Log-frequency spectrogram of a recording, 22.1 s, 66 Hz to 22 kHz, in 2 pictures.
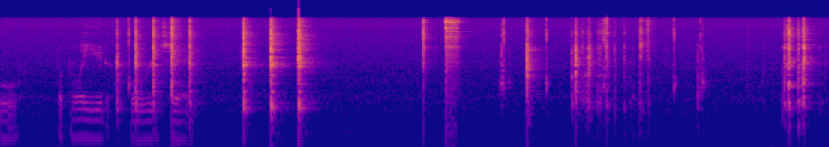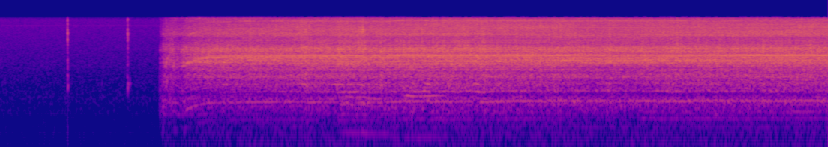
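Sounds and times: blender motor running: 0:13.2 - 0:22.0.

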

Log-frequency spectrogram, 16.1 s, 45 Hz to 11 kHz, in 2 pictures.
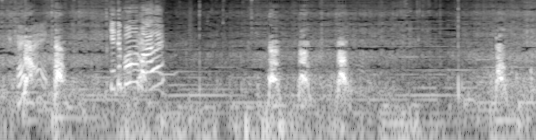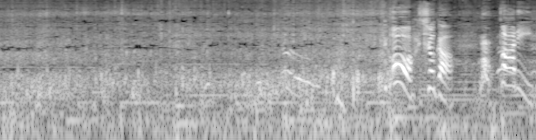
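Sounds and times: dogs splashing in water: 0:00.0 - 0:16.0
dog barking: 0:00.4 - 0:01.1, 0:04.0 - 0:05.3, 0:07.4 - 0:07.7, 0:15.3 - 0:15.6.

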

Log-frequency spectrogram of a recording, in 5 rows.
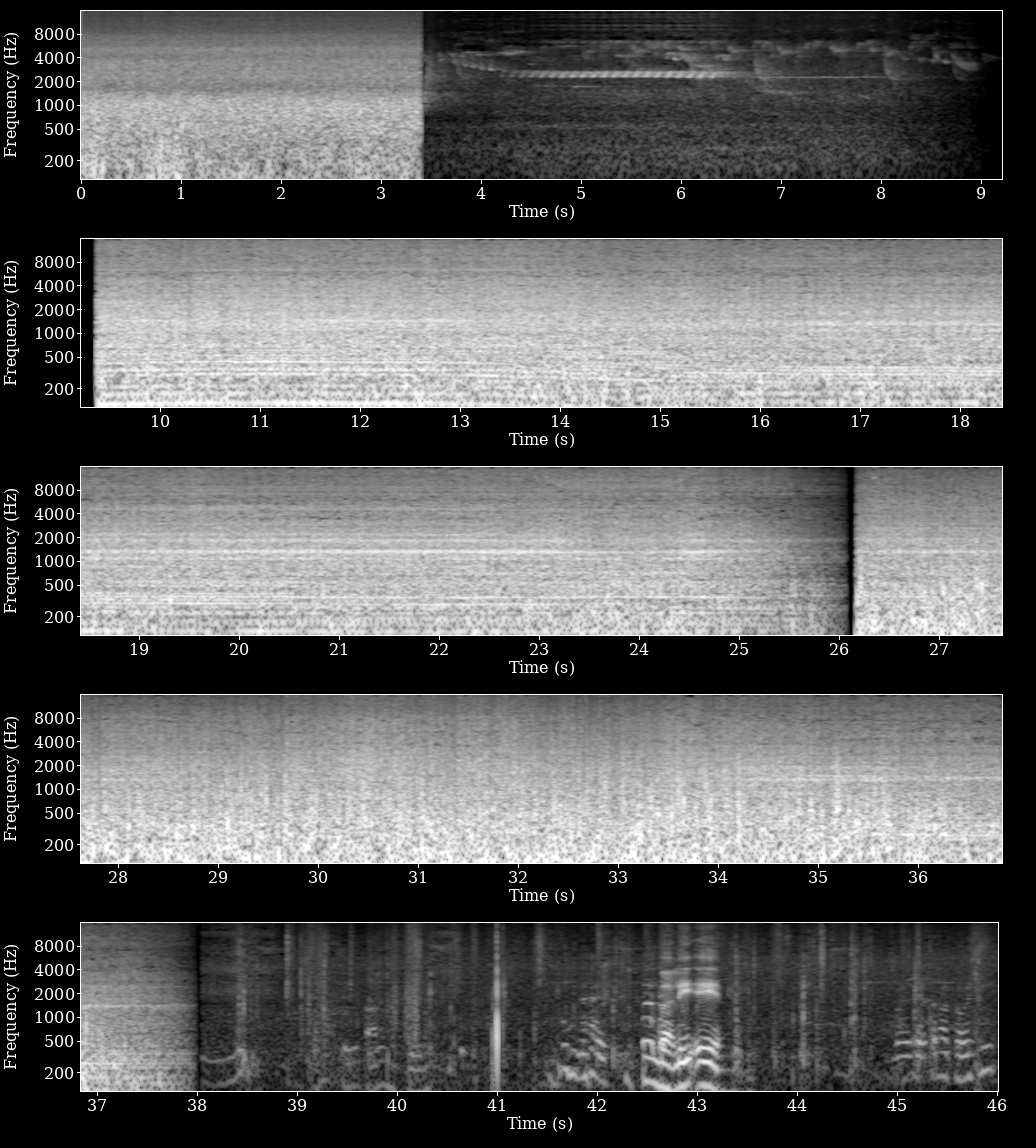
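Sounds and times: wind on microphone: 0:00.0 - 0:03.4, 0:25.4 - 0:37.4
motorcycle engine running: 0:09.4 - 0:38.0.

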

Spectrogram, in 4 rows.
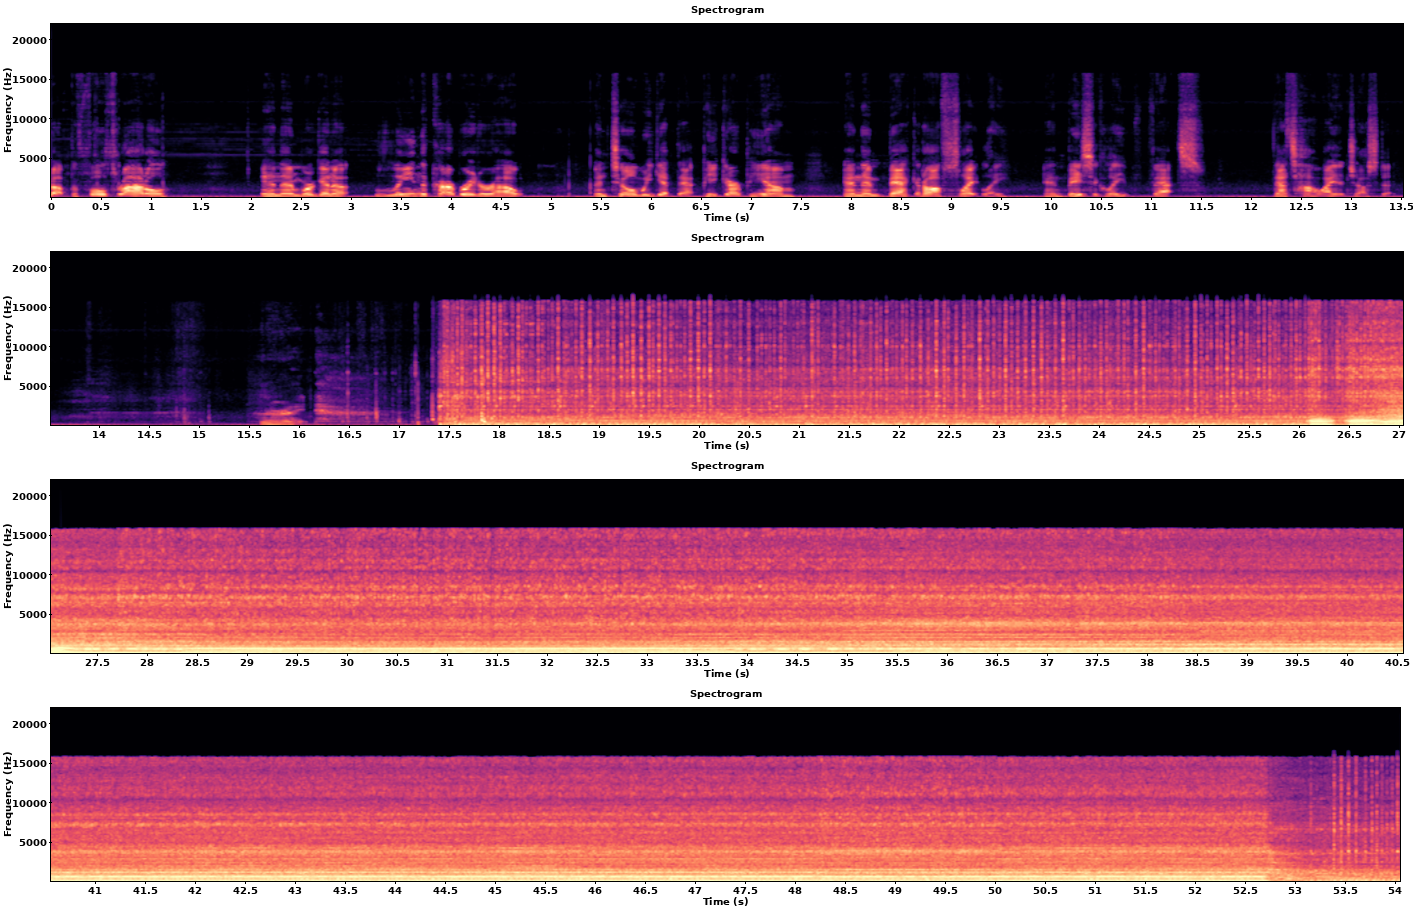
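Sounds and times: leaf blower engine revving: 0:16.2 - 0:54.0.

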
